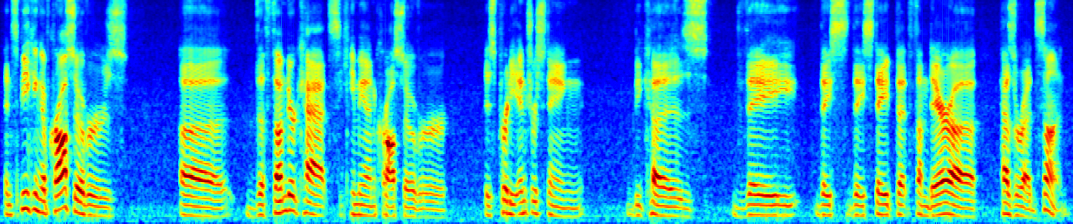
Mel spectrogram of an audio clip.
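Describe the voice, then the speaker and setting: Bright-voiced man in halting fan chat. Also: medium pitch. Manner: halting, repeating words mid-thought. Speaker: panelist. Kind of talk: casual fan discussion of toys and comics.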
